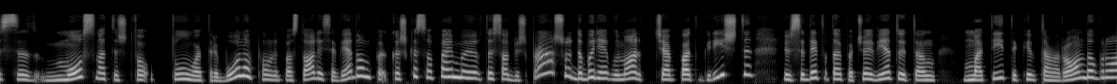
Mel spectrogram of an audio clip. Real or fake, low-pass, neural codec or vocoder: fake; 10.8 kHz; codec, 24 kHz, 0.9 kbps, WavTokenizer, large speech release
